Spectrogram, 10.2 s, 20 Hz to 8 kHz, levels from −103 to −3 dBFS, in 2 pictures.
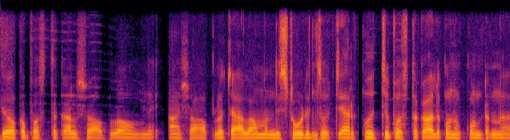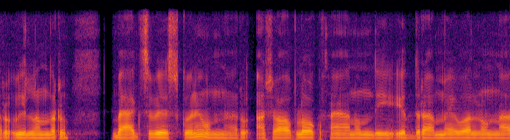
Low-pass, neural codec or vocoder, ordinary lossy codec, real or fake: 7.2 kHz; none; none; real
